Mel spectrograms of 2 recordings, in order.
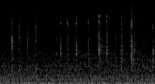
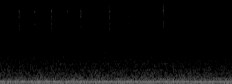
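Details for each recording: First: Carbon fiber LJD61up mechanical keyboard rebuilt with lubed stabilizers on a plate without loop tabs; rapid uneven key clacking with loose rattle on heavier strikes, spacebar stabilizer rattle. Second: Green clicky switches (Gatistotles) with 80 g springs being fitted into an LJD61up carbon fiber keyboard: sharp, crisp, tactile clicks at an irregular typing pace over a low hum, and the switches sound clean.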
